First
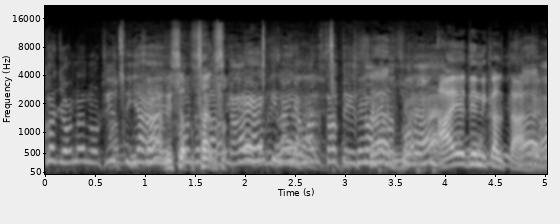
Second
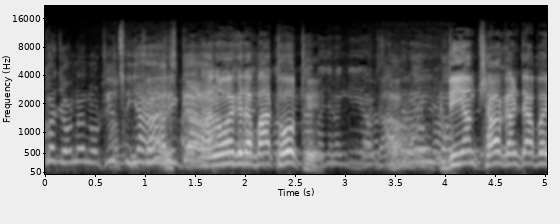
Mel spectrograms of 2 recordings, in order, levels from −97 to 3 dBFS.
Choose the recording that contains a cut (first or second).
second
